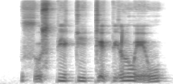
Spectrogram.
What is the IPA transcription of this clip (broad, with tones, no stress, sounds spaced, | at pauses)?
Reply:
θ ṵ˧˩˧ s pʲ ɛ˧˩˧ k i˧˩˧ k ḛ˦˥ pʲ o̰˦˥ l w ḛ˧˩˧ w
